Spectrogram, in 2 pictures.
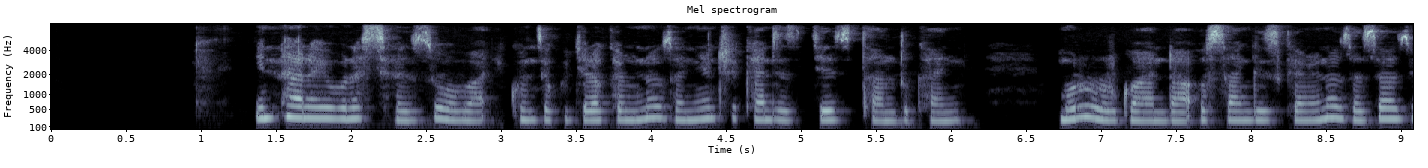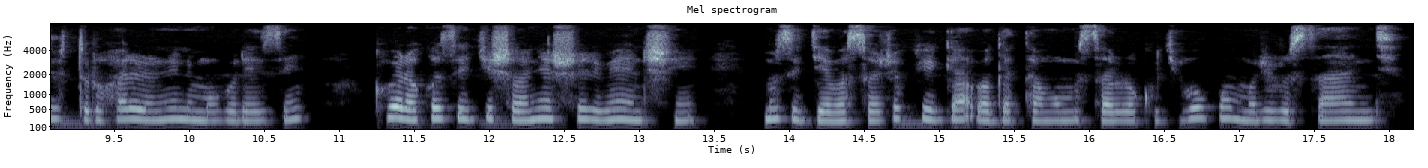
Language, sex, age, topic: Kinyarwanda, female, 18-24, education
